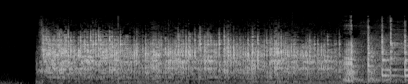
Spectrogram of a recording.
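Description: A sports roulette wheel is spun: a dense, rapid mechanical clicking and rattling starts abruptly and runs steadily, like a spinning wheel ticking past pegs, then slows into distinct separate clicks near the end. Fairly loud, no voices.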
